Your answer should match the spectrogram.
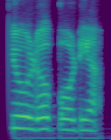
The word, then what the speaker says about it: pseudopodia: Pseudopodia. Pseudopodia. Even though the spelling is starting with the P, it is pronounced as pseudopodia.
